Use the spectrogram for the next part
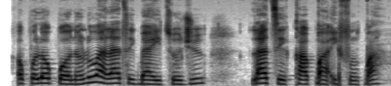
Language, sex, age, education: Yoruba, female, 15-29, tertiary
